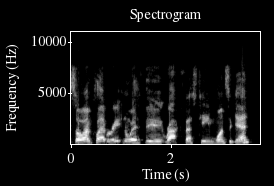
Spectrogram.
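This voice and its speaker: With an American accent, a man uses a normal speaking voice of fairly high pitch at a moderate pace, in a dry, close sound with no echo. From New York. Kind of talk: interview. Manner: casual, filler-heavy.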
